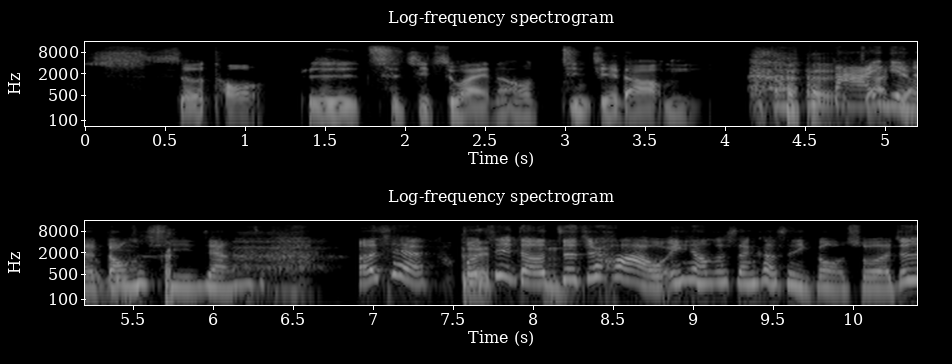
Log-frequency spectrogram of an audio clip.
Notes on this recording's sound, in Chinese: 遠端錄音敬請見諒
